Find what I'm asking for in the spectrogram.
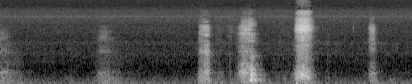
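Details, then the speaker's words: Male with tickly, very intense sneezes, snorting and coughing between: short breathy intakes then three or four sharp explosive sneezes. "These sneezes are just so tickly right now. [snorts] Oh my god."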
